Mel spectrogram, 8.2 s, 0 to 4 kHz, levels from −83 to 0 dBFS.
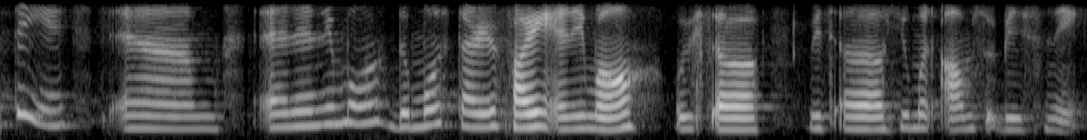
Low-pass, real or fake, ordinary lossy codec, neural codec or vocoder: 3.6 kHz; real; none; none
